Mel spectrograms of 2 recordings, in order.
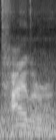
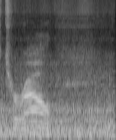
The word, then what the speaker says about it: Terrell: I was saying Tyler last time. It was Terrell.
